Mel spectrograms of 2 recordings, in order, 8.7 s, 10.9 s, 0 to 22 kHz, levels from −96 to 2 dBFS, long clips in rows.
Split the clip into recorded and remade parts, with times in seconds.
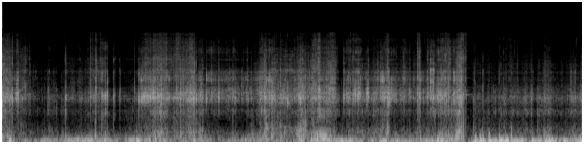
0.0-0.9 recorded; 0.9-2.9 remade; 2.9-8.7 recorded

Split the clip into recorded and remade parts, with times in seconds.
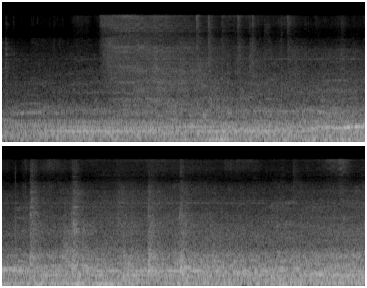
0.0-2.0 recorded; 2.0-3.7 remade; 3.7-6.7 recorded; 6.7-7.9 remade; 7.9-9.5 recorded; 9.5-10.9 remade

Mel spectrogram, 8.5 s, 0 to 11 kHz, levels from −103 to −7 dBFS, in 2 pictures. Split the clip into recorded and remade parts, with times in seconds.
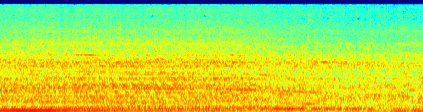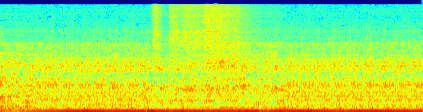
0.0-4.0 recorded; 4.0-4.6 remade; 4.6-5.7 recorded; 5.7-7.1 remade; 7.1-8.5 recorded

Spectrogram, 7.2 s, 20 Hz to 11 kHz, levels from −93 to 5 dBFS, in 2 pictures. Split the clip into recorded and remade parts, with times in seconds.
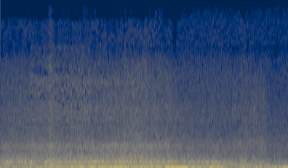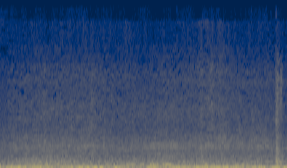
0.0-0.7 remade; 0.7-2.0 recorded; 2.0-7.2 remade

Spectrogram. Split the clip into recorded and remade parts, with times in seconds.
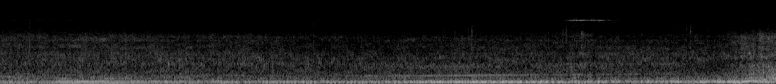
0.0-7.8 remade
